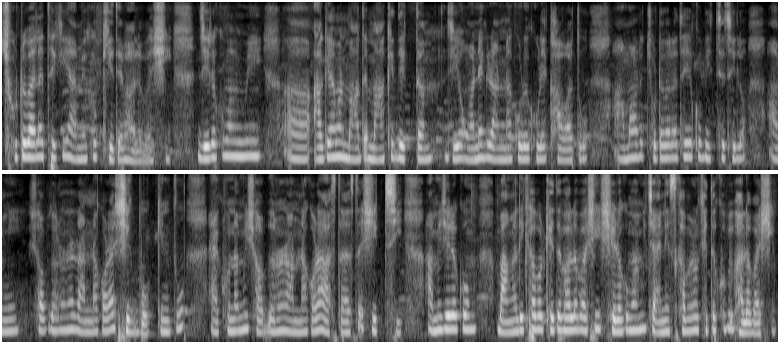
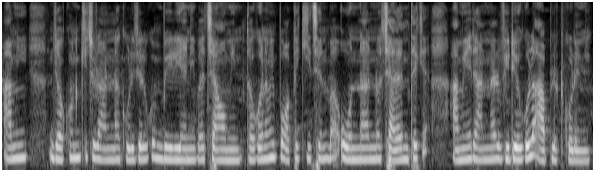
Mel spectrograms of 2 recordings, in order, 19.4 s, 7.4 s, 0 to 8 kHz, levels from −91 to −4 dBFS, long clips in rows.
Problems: background sounds at intervals, continuous background conversations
